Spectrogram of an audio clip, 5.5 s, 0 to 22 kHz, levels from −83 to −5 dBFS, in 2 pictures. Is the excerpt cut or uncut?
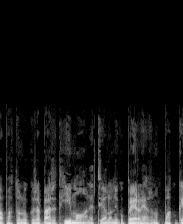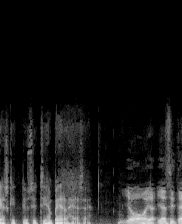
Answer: cut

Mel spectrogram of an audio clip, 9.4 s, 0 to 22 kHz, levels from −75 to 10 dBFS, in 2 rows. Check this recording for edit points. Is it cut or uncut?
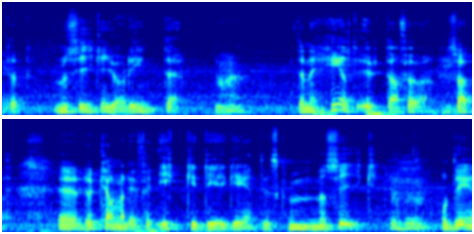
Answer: uncut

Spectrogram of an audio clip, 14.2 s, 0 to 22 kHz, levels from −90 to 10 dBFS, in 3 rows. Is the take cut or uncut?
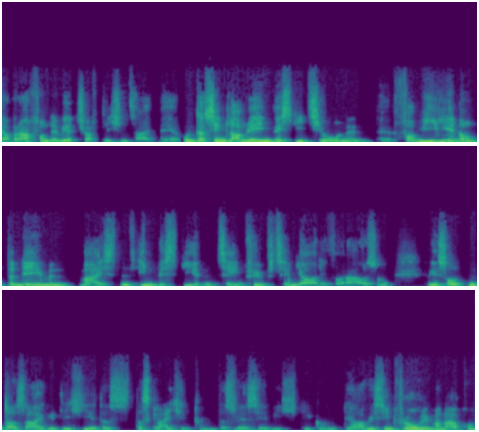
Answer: cut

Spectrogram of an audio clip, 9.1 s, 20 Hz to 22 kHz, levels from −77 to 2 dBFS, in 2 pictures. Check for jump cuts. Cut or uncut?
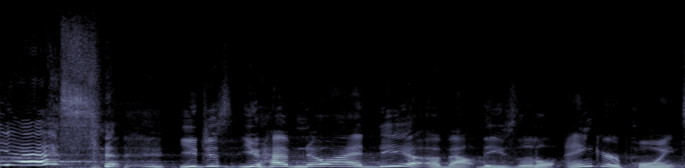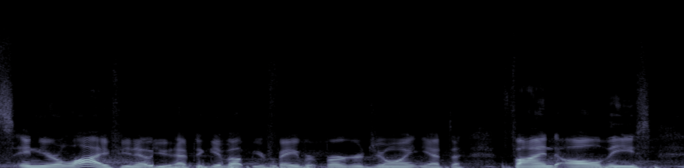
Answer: cut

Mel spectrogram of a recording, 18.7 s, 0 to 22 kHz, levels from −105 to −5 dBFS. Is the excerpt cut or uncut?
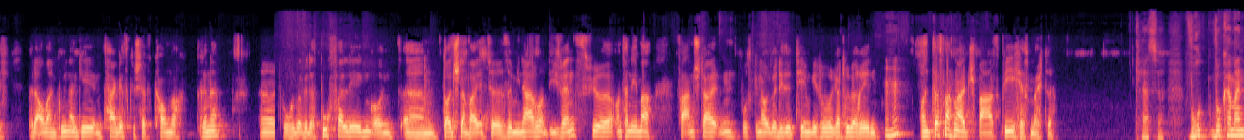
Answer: cut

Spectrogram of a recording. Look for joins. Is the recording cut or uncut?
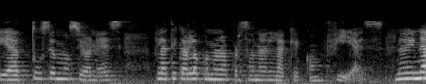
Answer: cut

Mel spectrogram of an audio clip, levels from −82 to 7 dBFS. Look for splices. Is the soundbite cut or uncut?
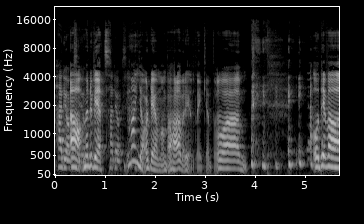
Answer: cut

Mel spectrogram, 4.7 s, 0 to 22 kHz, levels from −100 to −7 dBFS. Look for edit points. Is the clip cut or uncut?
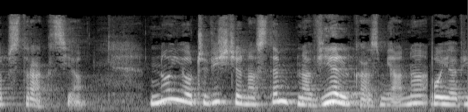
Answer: cut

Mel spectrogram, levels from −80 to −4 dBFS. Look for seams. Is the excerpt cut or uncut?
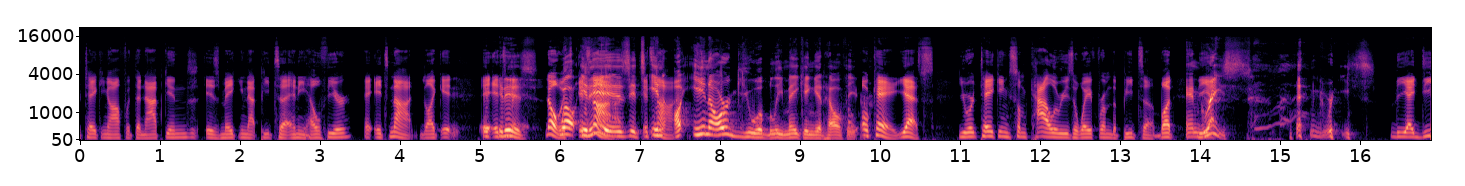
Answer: uncut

